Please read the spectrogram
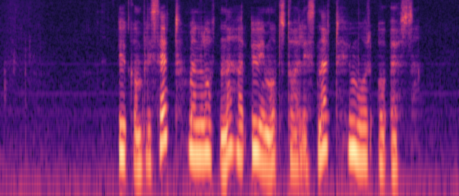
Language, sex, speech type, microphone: Norwegian, female, read, Shure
